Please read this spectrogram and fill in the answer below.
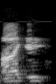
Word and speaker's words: agai: Palabras cortas con el sufijo agei en idioma Garifuna es a, g, a, i. Ya en su pronunciación es agei, lida liriduno, agei.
